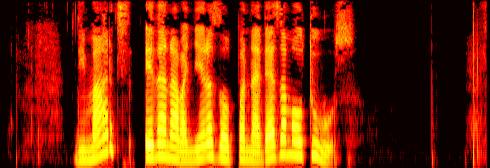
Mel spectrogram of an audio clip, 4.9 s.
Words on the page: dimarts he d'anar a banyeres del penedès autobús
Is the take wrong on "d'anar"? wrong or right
right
